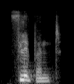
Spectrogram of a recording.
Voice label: "flippant", Indian

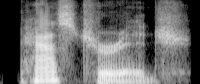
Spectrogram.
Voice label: "pasturage", American

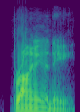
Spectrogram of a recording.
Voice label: "bryony", American

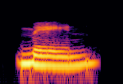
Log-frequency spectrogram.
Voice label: "men", Indian

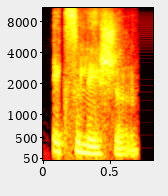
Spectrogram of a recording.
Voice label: "exhalation", Indian

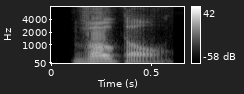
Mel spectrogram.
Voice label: "vocal", American

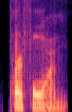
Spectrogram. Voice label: "perform", American

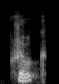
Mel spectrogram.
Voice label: "crook", Indian

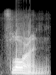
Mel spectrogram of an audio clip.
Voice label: "florin", American

